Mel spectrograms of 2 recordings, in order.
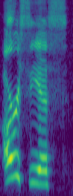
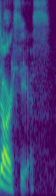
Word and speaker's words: Arceus: And I will not change its pronunciation, it is Arceus! The people wanting to change it just because of a movie that retconned true canon can bite me. It's Arceus.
